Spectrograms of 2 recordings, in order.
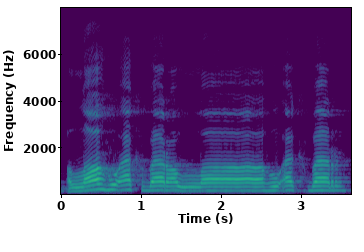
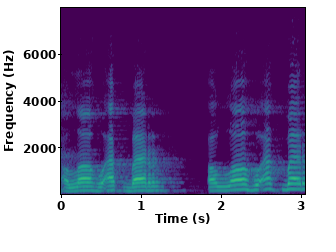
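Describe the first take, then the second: First: Both phrases run together without a breath pause. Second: A pause for breath follows the first phrase. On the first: The two takbirs count as one unit. The speaker calls it right. "tetapi tidak dipisah" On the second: Each takbir is treated as separate. The speaker calls it wrong. "berhenti di yang pertama, enggak"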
